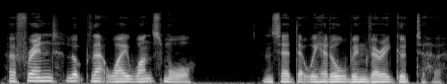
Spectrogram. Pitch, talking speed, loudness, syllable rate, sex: 125 Hz, 240 wpm, -16 LUFS, 5.5 syllables/s, male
